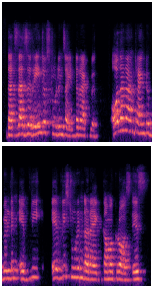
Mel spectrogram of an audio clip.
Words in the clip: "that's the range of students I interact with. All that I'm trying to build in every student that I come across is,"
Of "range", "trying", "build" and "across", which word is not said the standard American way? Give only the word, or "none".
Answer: none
